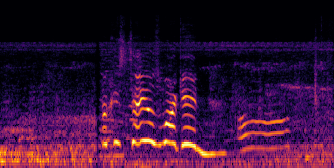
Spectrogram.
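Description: A young child squeals excitedly close by.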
